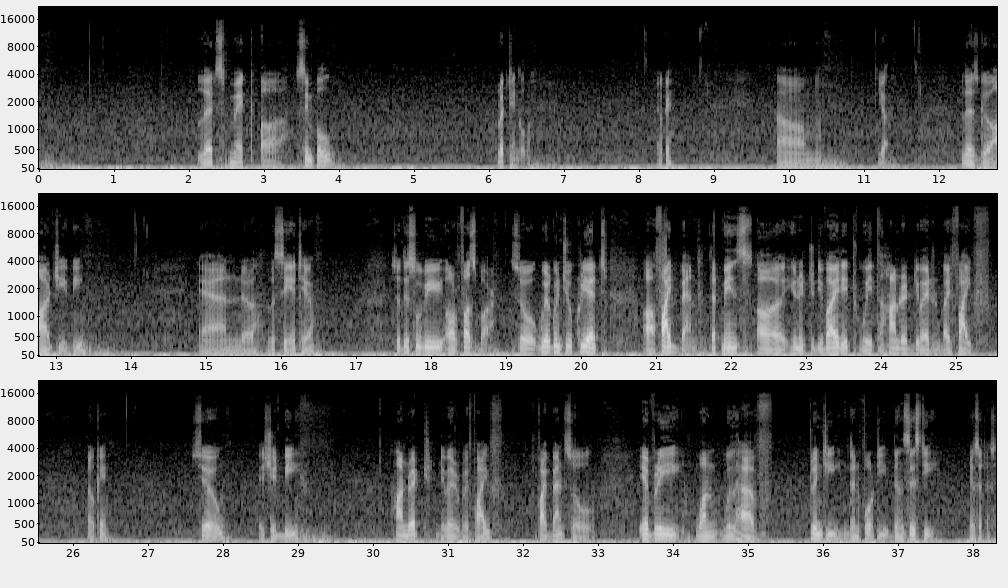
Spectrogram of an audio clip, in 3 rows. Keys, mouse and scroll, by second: 0.5 ctrl+space, 0.5 ctrl+scroll up 1, 0.8 ctrl+click, 1.2-1.6 scroll down 2, 1.6-2.7 scroll up 2, 1.6 f, 2.7 scroll down 2, 2.8 click, 3.7-5.7 drag, 6.6-8.2 drag, 8.9 space, 9.7-12.3 drag, 10.8 f, 12.4 click, 12.9 click, 15.7 click, 16.0 1, 16.4 click, 16.7-17.4 scroll up 3, 17.4 scroll down 2, 17.4 middle click, 19.4 middle click, 26.5 Return, 28.4 click, 29.7 1, 30.1 0, 31.1 /, 31.4 5, 32.1 Return.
